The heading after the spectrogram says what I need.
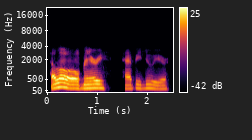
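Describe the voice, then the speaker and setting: A man's voice: medium pitch, fairly even intonation, unhurried, clear, resonant tone, no echo. A man in his thirties with a stuffed-up nose, chatting and rambling to viewers from his bed at home on a live stream. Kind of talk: casual live stream chat. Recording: dry, phone-like lo-fi sound.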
